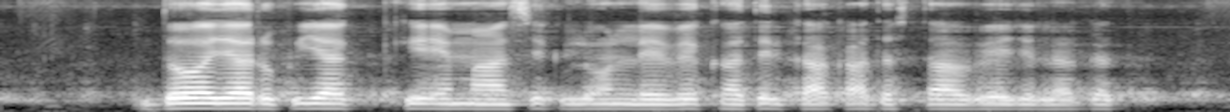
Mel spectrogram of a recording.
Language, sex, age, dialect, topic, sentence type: Bhojpuri, male, 18-24, Southern / Standard, banking, question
